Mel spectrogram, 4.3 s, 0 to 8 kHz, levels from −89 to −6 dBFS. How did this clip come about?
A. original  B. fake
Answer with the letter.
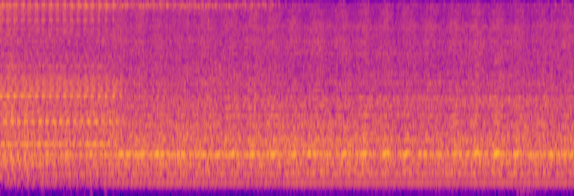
A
